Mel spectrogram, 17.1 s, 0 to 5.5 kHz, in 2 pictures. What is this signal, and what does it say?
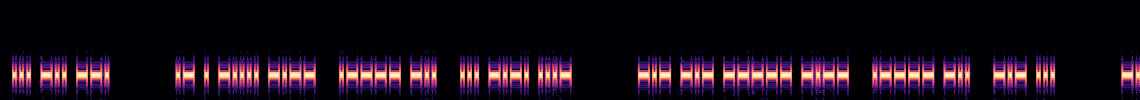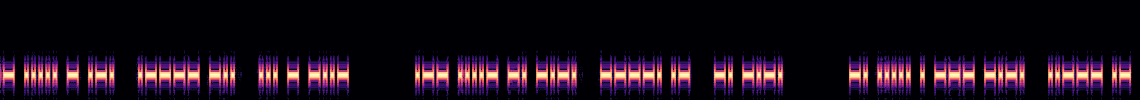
Morse code, heard as a keyed tone, about 46 wpm, 670 Hz. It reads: SDG AE6Y 1D SCV KK0Y 1D KS K5TR 1D STX W4NC 9A NC N5EOC 2A
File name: LARK-FD-2022-Log-in-CW-45wpm-670-Hz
